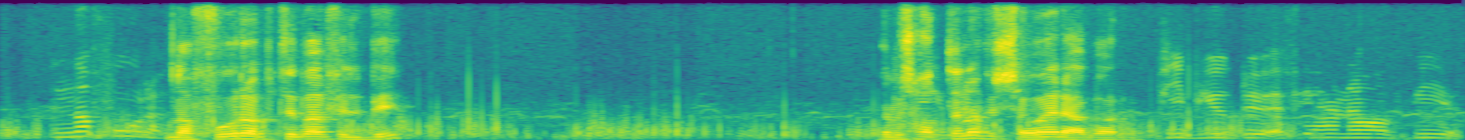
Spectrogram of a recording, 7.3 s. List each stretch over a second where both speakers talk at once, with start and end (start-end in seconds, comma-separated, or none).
none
